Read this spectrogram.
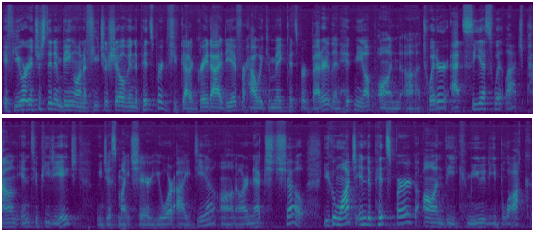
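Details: Adult male speaker; typical speech.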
